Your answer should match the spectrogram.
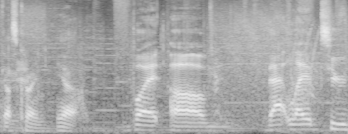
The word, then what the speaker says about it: Gascoigne: And so the assumption based on French pronunciation ends up being coin, where like because OING, right? Or either that, or if you want to go Parisian, then you go cogne, Gascoigne. Gascoigne, yeah.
